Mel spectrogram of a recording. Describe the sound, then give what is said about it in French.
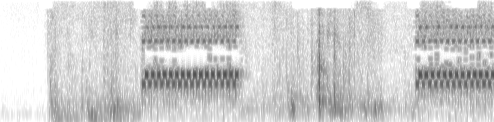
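Telephone ringing in two loud, steady trilling bursts separated by a pause of rustling and footstep-like noise, sounding just before the call is answered. “Écoutez Mireille qui répond au téléphone”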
